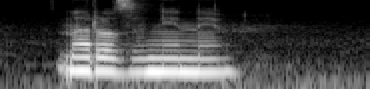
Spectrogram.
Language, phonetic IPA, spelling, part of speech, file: Czech, [ˈnarozɛɲɪnɪ], narozeniny, noun, Cs-narozeniny.ogg
- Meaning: birthday (anniversary)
